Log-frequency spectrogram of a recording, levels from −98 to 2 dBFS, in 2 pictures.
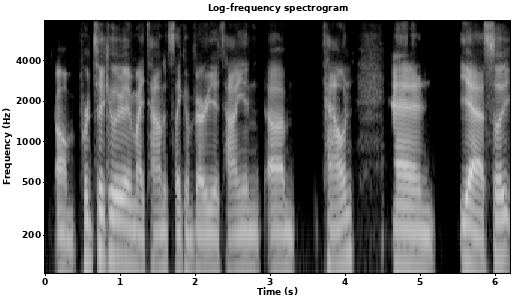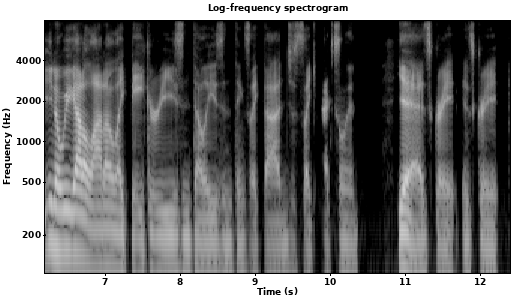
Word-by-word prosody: um, 100 -3 -2
particularly 130 0 +2
in 115 - -3
my 105 -3 0
town, 105 +2 -3
it's 105 - -7
like 100 0 -4
a 100 - -5
very 105 +1 0
Italian, 105 +1 -4
um, 105 -1 +1 0.4
town, 115 +5 -1 0.5
and 110 -3 +4 0.3
Yeah, - - +7
so, 130 0 +1
you 145 +6 -1
know, 160 -2 +4
we 155 0 +1
got 145 -2 +8
a - - +6
lotta, 110 -1 +1
like, 100 -2 -5
bakeries, 95 0 -7
and 95 - -11
delis, 90 0 -9
and 85 0 -15
things 85 +1 -16
like 85 -1 -12
that, 85 0 -5
and 85 - -17
just, 85 -2 -14
like, - - -9
excellent 90 -2 -11 0.5
Yeah, - - +4
it's - - -7
great. - - -6
It's 90 +1 -12
great. 80 -3 -9
105 Hz, 185 wpm, -25 LUFS, 95-115 Hz, 0.5 s, got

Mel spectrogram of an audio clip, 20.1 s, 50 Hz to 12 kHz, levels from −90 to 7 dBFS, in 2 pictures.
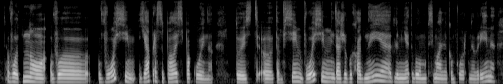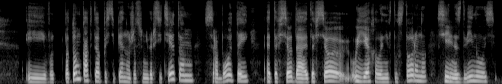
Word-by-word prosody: Вот, 160 -2 +3
но 165 -5 +4
в, 150 +1 0
э, 145 -1 +4 0.2
в 145 0 -8
8 160 - 0
я 160 +4 +1
просыпалась 160 -2 -2
спокойно, 140 -5 -3 0.4
то 140 - +2
есть, 135 0 -2
э, 140 -1 0
там 125 - -7
в 130 - -15
7-8, 170 +1 0
и - - 0
даже 145 +1 +1
выходные, 165 +6 -1
для 155 -2 -1
меня 150 +1 +2
это 155 - -11
было 150 -1 +4
максимально 140 -1 -3
комфортное 135 0 -7
время. 170 +5 -3 0.7
И 150 -2 -1
вот 140 0 -6 0.2
потом 235 - +3
как-то 200 -3 +1
постепенно, 165 0 -6
уже 145 -1 -6
с 150 - -20
университетом, 205 +8 -1 0.2
с - - -14
работой 185 +5 +1 0.3
это 165 0 0
всё, 180 +4 +4
да, 150 -3 +4
это 145 +2 +2
всё 180 +2 +4 0.2
уехало 175 -3 +2
не 150 0 0
в 145 - -24
ту 155 - -12
сторону, 195 +1 0 0.2
сильно 165 -5 +3
сдвинулось. 175 - -2
155 Hz, 140 wpm, -24 LUFS, 145-180 Hz, 0.7 s, но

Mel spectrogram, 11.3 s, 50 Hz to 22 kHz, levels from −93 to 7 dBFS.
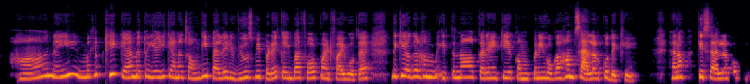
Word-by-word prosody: हाँ। 255 +8 -2
नहीं, 360 +4 +4
मतलब 380 +7 -2
ठीक 430 -3 +6
है, 285 0 0
मैं 310 -1 +1
तो 330 - -3
यही 295 +1 0
कहना 290 -3 -1
चाहूँगी, 265 +4 -1
पहले 255 +2 -1
रिव्यूज 260 +3 -2
भी 305 - +2
पढ़े, 240 +4 -2
कई 265 -1 -2
बार 265 0 0
4.5 245 -4 -2
होता 215 +2 -1
है। 250 0 -3 0.3
देखिए, 330 +1 +3
अगर 315 0 0
हम 305 -1 +2
इतना 285 +2 -1
करें 255 0 -2
कि 280 - -2
ये 265 - -1
कंपनी 240 +2 -2
होगा 250 -1 -1
हम 320 -1 +8
सेलर 245 -2 +4
को - - +3
देखें, 375 +2 -2 0.6
है 270 - +3
ना? 295 +1 +2 0.2
कि 310 - +5
सेलर 250 -4 0
को 280 0 -7
275 Hz, 195 wpm, -22 LUFS, 250-310 Hz, 0.6 s, हम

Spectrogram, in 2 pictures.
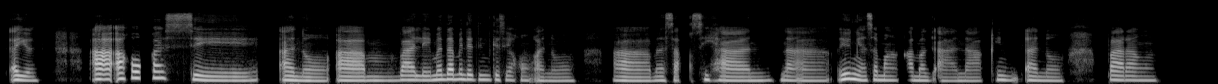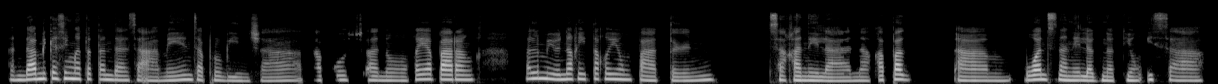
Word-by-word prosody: Ayun, 190 -3 +2 0.5
ah, 240 0 +8
ako 285 +3 +5
kasi 290 -6 +1 0.8
ano, 175 -4 +2
um, 180 -1 +2
bale 200 -1 +3
madami 230 +2 +5
na 225 - +3
din 215 0 -2
kasi 210 -1 -4
akong 190 0 -7
ano, 170 -1 -5 0.4
um, 170 -2 +1
nasaksihan 185 -1 -2
na 195 -1 -2 0.5
ayun 245 +2 +6
nga 200 -3 +2
sa 210 - 0
mga 195 -1 -1
kamag 185 -2 -3
anak 165 0 -6
hin 205 -2 -2
ano 180 -3 -2 0.4
parang 195 -2 -1 0.7
andami 230 +5 +5
kasing 275 -1 +3
matatanda 230 -4 0
sa 180 -1 -3
amin 195 +5 -1
sa 205 - -1
probinsya 175 -1 -5
tapos 200 +1 -7 0.2
ano 185 -2 -2
kaya 235 +1 +1
parang 225 -1 +3 0.5
alam 275 +1 +3
mo 270 - +4
'yon 230 +1 +3
nakita 245 0 0
ko 250 - -5
yung 235 -2 +1
pattern 185 +2 -3 0.5
sa 205 - -1
kanila 180 -3 +1
na 175 0 -3
kapag, 220 +2 +2 0.5
um, 175 -1 -1 0.2
once 225 +1 +4
na 205 - +4
nilagnat 185 -2 +1
yung 180 -1 0
isa, 180 -4 -4
195 Hz, 130 wpm, -22 LUFS, 180-220 Hz, 0.8 s, ah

